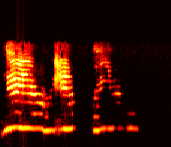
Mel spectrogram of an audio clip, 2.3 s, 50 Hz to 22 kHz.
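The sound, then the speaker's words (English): A cat meows three times: a long, drawn-out, insistent first meow followed by two shorter ones, loud and clear with no talking over them. “The fucking cast woke me up at 6 o'clock this morning to feed him.”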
